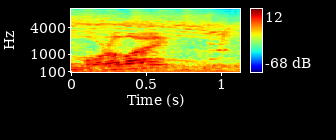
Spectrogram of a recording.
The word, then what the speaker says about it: Lorelei: Didn't he say it Lorelei? I mean, that's how it's pronounced, right?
